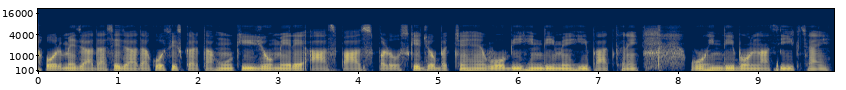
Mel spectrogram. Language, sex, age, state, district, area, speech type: Hindi, male, 18-30, Rajasthan, Jaipur, urban, spontaneous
